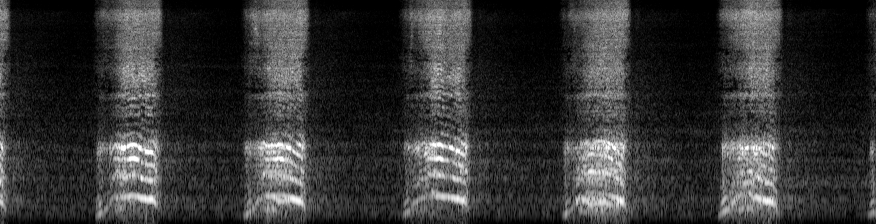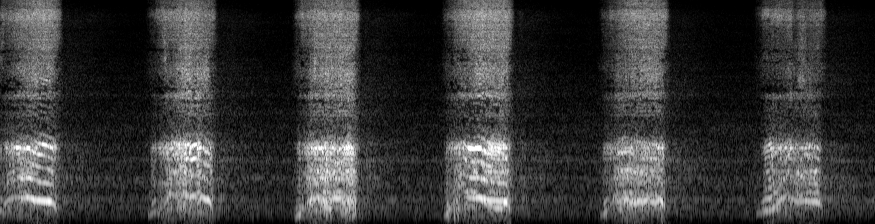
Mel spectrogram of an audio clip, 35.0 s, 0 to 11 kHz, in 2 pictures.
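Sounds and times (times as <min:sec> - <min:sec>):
man snoring: 0:00.0 - 0:00.3, 0:01.9 - 0:03.3, 0:04.8 - 0:06.3, 0:08.0 - 0:09.5, 0:11.2 - 0:12.7, 0:14.4 - 0:15.8, 0:17.3 - 0:18.8, 0:20.4 - 0:22.0, 0:23.4 - 0:24.8, 0:26.4 - 0:27.9, 0:29.5 - 0:31.0, 0:32.6 - 0:34.2
quiet breathing: 0:14.4 - 0:35.0.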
